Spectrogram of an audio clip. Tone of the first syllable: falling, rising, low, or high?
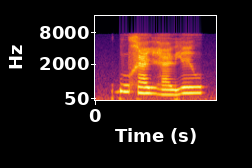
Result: high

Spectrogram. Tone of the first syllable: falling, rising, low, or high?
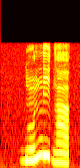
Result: rising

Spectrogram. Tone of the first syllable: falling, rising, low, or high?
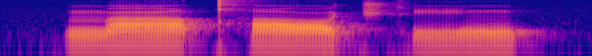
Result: low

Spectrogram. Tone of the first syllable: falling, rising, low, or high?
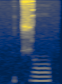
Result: low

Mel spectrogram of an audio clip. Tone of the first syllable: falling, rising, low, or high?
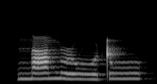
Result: rising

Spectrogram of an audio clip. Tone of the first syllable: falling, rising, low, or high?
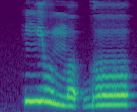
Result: falling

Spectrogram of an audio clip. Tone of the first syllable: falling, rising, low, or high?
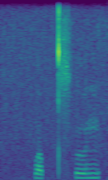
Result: low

